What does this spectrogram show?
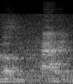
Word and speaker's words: mechanic: If you say the word mechanic, how do you spell the word mechanic? Mechanic. M-E-C-H-A-N-I-C. CHA, yeah, mechanic. So here the CHA part is pronounced as the part mechanic.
